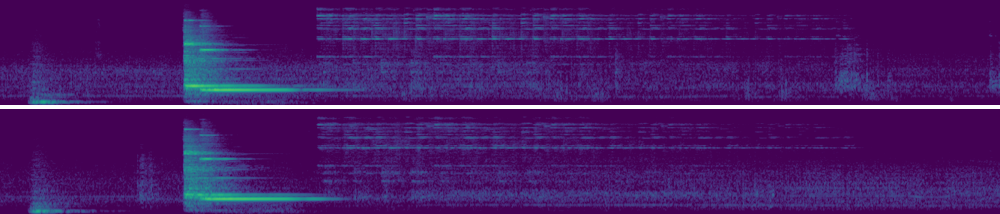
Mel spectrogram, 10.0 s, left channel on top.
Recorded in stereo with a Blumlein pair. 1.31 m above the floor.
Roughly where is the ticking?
I don't hear ticking.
